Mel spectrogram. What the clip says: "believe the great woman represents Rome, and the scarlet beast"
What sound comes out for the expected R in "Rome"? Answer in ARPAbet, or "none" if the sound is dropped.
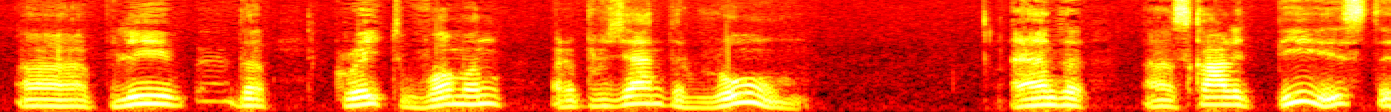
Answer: R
